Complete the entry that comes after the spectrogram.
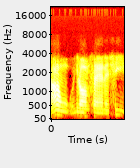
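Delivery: ordinary delivery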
